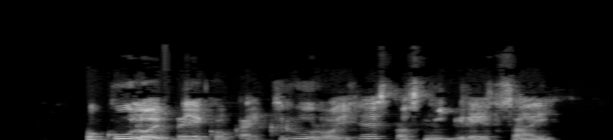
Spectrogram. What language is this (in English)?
Esperanto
